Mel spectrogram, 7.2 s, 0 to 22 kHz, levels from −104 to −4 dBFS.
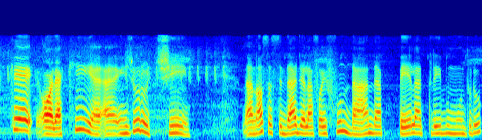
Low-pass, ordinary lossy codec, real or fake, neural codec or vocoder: none; none; real; none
